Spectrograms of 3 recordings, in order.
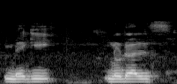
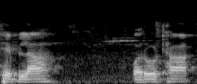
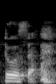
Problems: constant background noise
